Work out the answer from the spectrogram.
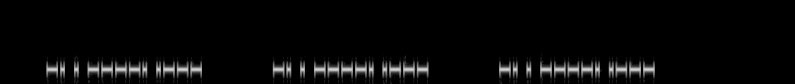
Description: Morse code, heard as a keyed tone, about 36 wpm, 700 Hz. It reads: NE9J NE9J NE9J
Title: USA Call Signs - 4 Characters - Repeated 3x - 35wpm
